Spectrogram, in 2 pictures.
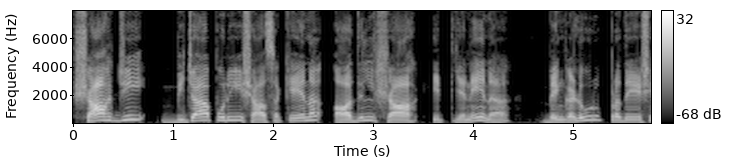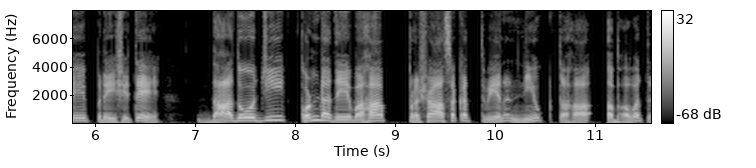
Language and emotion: Sanskrit, neutral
